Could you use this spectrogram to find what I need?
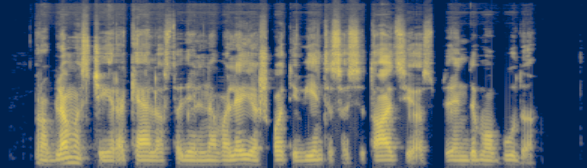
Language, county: Lithuanian, Šiauliai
